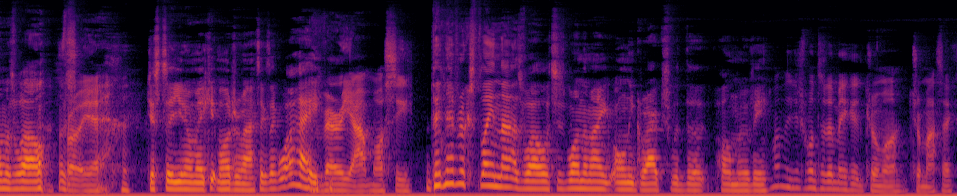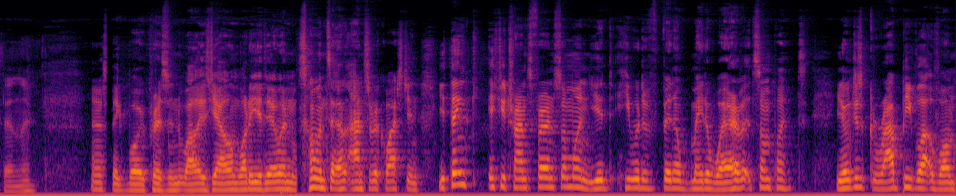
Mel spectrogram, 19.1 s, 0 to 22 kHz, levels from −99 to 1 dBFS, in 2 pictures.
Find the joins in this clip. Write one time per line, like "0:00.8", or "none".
0:10.6
0:12.5

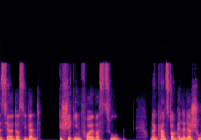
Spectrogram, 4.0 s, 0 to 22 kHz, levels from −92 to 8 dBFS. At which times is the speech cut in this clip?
0:02.5

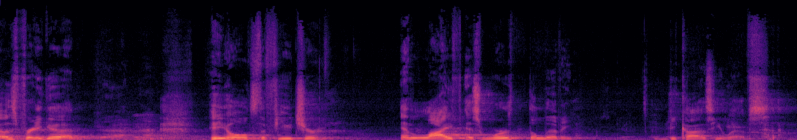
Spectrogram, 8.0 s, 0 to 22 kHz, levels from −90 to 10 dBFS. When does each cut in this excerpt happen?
0:06.7

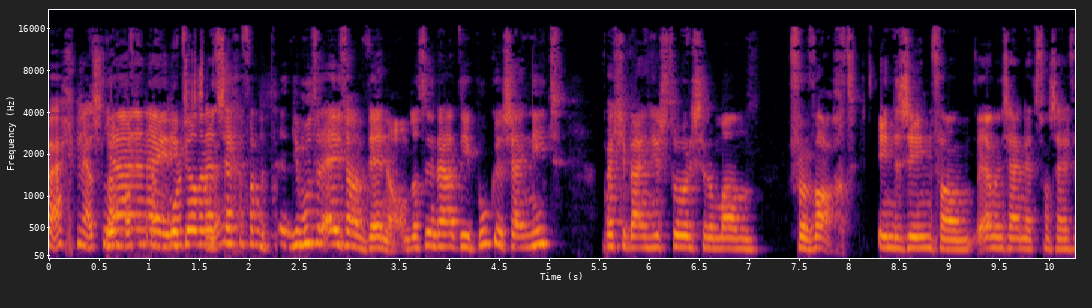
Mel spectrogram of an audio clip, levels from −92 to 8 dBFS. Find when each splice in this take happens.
0:08.2
0:09.3

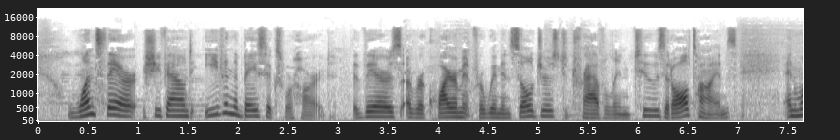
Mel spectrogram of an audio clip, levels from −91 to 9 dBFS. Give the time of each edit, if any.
none

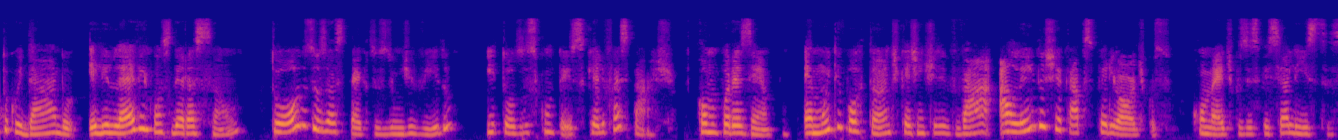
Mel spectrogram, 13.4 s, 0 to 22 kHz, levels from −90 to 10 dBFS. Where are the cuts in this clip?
0:06.9

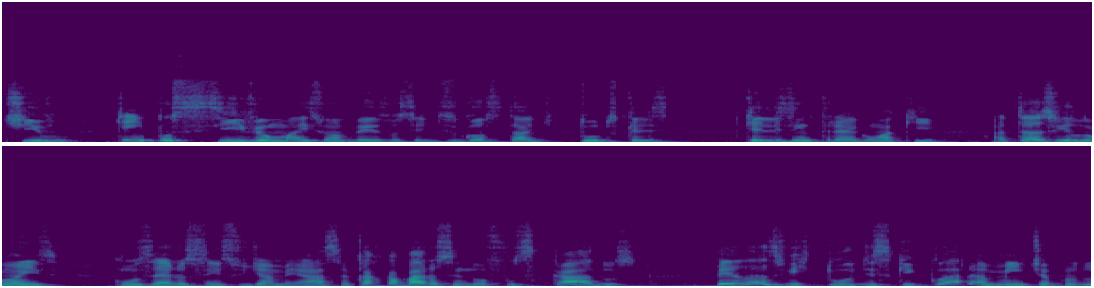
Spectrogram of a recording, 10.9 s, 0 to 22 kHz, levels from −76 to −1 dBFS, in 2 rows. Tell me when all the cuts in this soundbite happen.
0:04.9
0:07.2

